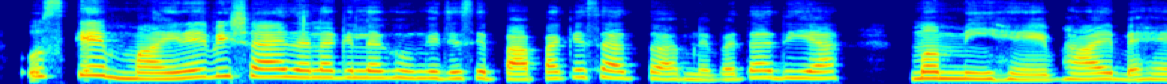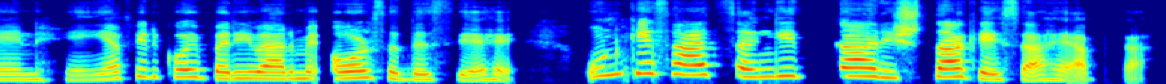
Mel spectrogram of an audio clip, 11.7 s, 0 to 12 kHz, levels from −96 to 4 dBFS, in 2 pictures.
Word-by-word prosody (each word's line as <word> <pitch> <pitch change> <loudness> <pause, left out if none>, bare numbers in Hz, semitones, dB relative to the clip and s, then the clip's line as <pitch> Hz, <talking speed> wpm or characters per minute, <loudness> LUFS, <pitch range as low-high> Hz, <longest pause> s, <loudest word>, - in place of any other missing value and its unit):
उसके 385 -4 +1
मायने 245 +1 +1
भी 335 +2 +1
शायद 310 -1 +3
अलग-अलग 280 -1 -2
होंगे। 260 -2 -3
जैसे 250 +1 -3
पापा 220 +1 -1
के 295 +4 -7
साथ 275 -3 -1
तो 235 - -3
आपने 215 -2 -5
बता 210 +8 -4
दिया, 260 -1 -3 0.4
मम्मी 240 -2 +2
हैं, 200 -2 -4
भाई-बहन 215 -2 -3 0.2
हैं 190 0 -11
या 235 +3 -3
फिर 315 -1 -5
कोई 300 - +4
परिवार 250 0 +2
में - - -3
और 265 +2 +4
सदस्य 210 -6 -5
है, - - -7 0.5
उनके 445 +3 +1
साथ 410 -2 +6 0.2
संगीत 320 +2 +2 0.2
का 335 0 +8
रिश्ता 315 +3 +5
कैसा 210 -2 -1
है - - -5
आपका? - - -15
255 Hz, 175 wpm, -22 LUFS, 220-300 Hz, 0.5 s, का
